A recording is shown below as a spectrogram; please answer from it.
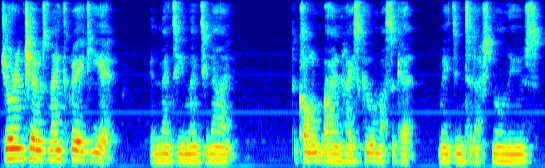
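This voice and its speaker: A man's voice: mid-range voice, fairly even intonation, normal speed, dark tone. Wry man narrating true crime. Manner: wry, conversational asides to the viewer. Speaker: true crime channel host. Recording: echoey room.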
